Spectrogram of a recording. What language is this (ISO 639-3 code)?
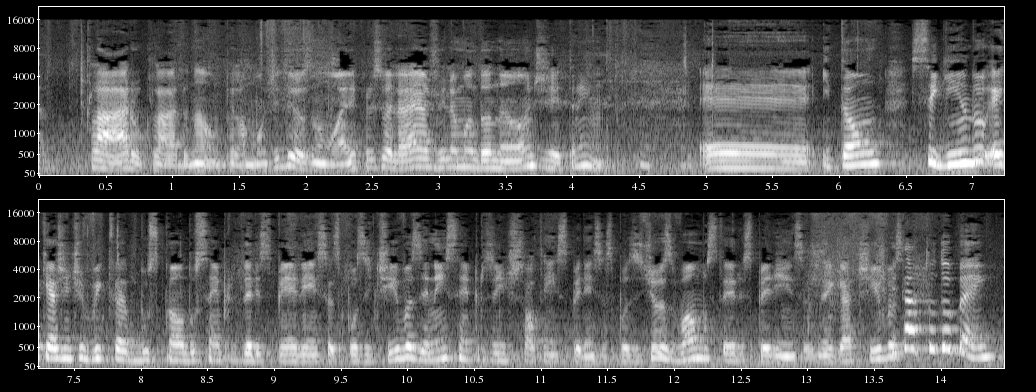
por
